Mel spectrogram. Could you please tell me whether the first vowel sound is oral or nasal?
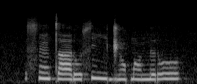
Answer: nasal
